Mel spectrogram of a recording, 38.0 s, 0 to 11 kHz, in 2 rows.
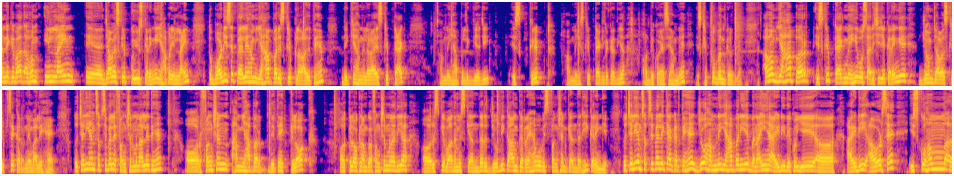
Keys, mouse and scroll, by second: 3.4 click, 3.5 scroll down 1, 4.9 click, 6.0 Return, 8.5 Return, 8.8-10.9 typing, 11.4 Return, 12.7 shift+., 14.1 Return, 15.2 Up, 16.6-17.7 scroll down 1, 17.7 click, 19.3 Tab, 20.2-22.0 typing, 22.2 Return, 22.8 Return, 24.2-26.8 typing, 27.5 Right, 28.2 shift+[, 28.8 Return, 33.2 click, 33.2 scroll up 1, 35.5 scroll down 1, 35.7-38.0 drag.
